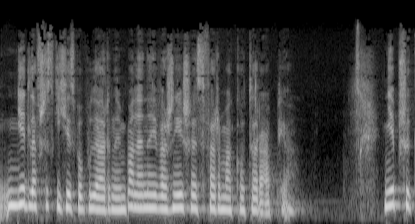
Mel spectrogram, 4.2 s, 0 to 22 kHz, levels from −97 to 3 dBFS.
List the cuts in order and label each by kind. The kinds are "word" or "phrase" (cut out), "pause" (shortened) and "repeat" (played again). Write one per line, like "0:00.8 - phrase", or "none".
0:01.3 - word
